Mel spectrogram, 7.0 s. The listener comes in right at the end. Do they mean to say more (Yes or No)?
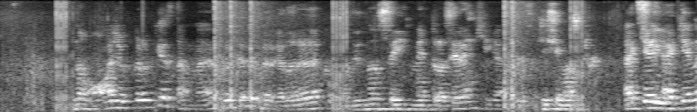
No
